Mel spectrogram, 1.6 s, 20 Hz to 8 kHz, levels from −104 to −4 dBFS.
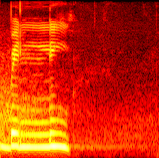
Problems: constant background noise, echo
